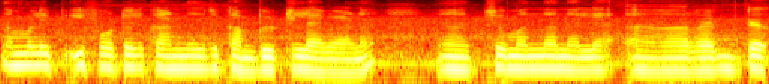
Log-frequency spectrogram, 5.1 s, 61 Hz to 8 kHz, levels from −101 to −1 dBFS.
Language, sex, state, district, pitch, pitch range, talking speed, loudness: Malayalam, female, Kerala, Wayanad, 155 Hz, 145-165 Hz, 150 wpm, -15 LUFS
